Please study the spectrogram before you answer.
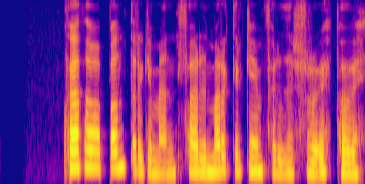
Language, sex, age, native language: Icelandic, female, 20-29, Icelandic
